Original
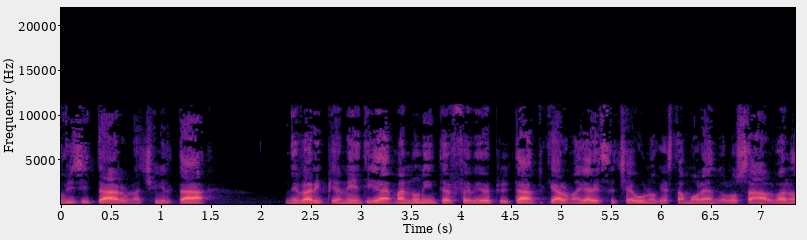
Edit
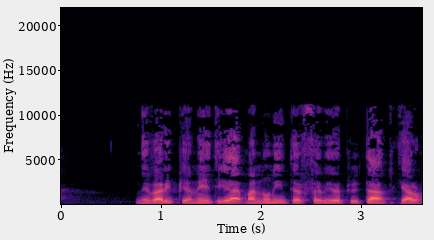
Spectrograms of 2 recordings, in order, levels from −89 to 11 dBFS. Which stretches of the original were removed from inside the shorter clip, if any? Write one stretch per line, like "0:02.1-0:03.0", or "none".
none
